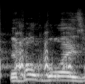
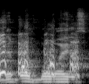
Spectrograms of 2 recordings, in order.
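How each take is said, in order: First: Higher and louder, outraged; indignant outburst. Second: Said in the usual way. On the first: Retold or imitated. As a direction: shout it as the shocked owner. Owner repeats in outrage.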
